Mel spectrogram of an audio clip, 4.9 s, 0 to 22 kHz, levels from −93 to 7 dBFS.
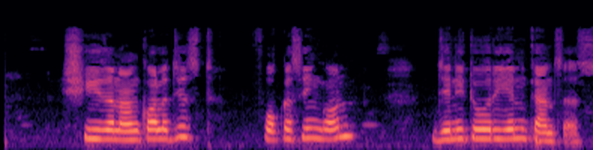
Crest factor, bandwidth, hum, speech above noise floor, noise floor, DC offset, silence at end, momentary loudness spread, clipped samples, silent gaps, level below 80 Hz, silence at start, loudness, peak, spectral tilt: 16 dB; 11 kHz; none; 36 dB; -61 dBFS; under 0.1%; 0 s; 12 LU; under 0.1%; none; -66 dBFS; 0.55 s; -25 LUFS; -10 dBFS; -5.5 dB/octave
